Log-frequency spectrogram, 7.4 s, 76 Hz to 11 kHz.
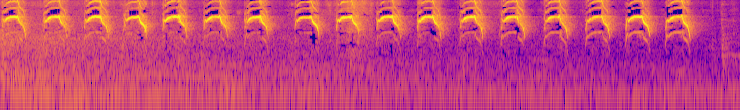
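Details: A young male bar-winged prinia sings for use as a training model: a rhythmic string of high, downward-sweeping notes repeated roughly every 0.4 seconds, then stopping, over faint low background noise.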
